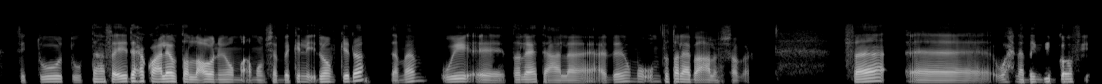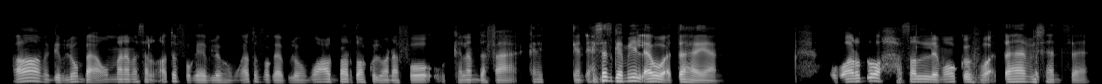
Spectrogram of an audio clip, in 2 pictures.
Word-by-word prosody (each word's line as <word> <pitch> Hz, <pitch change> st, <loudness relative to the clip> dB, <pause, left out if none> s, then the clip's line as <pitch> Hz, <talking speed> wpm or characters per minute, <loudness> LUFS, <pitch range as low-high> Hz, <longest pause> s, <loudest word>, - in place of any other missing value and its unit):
في -, -, -27 dB
التوت 130 Hz, +2 st, -3 dB
وبتاع." 125 Hz, +5 st, -4 dB
فإيه 140 Hz, -, +4 dB
ضحكوا 150 Hz, -3 st, +4 dB
عليّا 135 Hz, +2 st, +8 dB
وطلعوني، 120 Hz, -3 st, +4 dB
هُم 110 Hz, -1 st, -3 dB
قاموا 105 Hz, 0 st, -4 dB
مشبكين 105 Hz, +5 st, -4 dB
لي -, -, -2 dB
إيدهم 130 Hz, 0 st, +1 dB
كده، 175 Hz, +9 st, +2 dB, 0.2 s
تمام، 140 Hz, -, -3 dB
وآآ، 115 Hz, -6 st, 0 dB
طلعت 115 Hz, +2 st, +1 dB
على 100 Hz, -1 st, -1 dB, 0.3 s
أيديهم 130 Hz, +8 st, -3 dB
وقمت 130 Hz, +1 st, -7 dB
طالع 125 Hz, -2 st, +3 dB
بقى 115 Hz, -, +1 dB
على 105 Hz, -, -2 dB
الشجرة، -, -, -10 dB, 0.9 s
فآآ، 100 Hz, -, +1 dB
وإحنا 115 Hz, +1 st, -4 dB
بنجيب 120 Hz, +3 st, -4 dB
جوافة 125 Hz, 0 st, -1 dB, 0.3 s
آه، 150 Hz, +1 st, +4 dB
بنجيب 110 Hz, -4 st, -7 dB
لهم 125 Hz, +2 st, -4 dB
بقى، 120 Hz, -, +2 dB
أقوم 115 Hz, +1 st, -5 dB
أنا 115 Hz, 0 st, +1 dB
مثلًا 120 Hz, +2 st, -6 dB
قاطف 145 Hz, -, -6 dB
وجايب 100 Hz, -2 st, -4 dB
لهم، 100 Hz, -2 st, -7 dB
قاطف 110 Hz, +2 st, -7 dB
وجايب 100 Hz, -2 st, -4 dB
لهم، 100 Hz, 0 st, -7 dB
وأقعد 120 Hz, 0 st, 0 dB
برضه 120 Hz, -1 st, +1 dB
أكل 110 Hz, -2 st, -7 dB
وأنا 100 Hz, -2 st, -2 dB
فوق 105 Hz, +3 st, 0 dB
والكلام 105 Hz, +1 st, -7 dB
ده، 100 Hz, -, -3 dB
فكانت 105 Hz, +3 st, -5 dB, 0.2 s
كان 100 Hz, -, -5 dB
إحساس 180 Hz, -2 st, +3 dB
جميل 155 Hz, +2 st, +4 dB
أوي 140 Hz, 0 st, +8 dB
وقتها 115 Hz, -4 st, +4 dB
يعني. 90 Hz, -3 st, -1 dB, 1.0 s
وبرضه 145 Hz, +5 st, +4 dB
حصل 125 Hz, -2 st, -1 dB
لي 115 Hz, -, +4 dB
موقف 115 Hz, -1 st, -1 dB
وقتها 125 Hz, +5 st, +2 dB
مش 115 Hz, -2 st, -7 dB
هانساه. 105 Hz, -2 st, -7 dB
115 Hz, 165 wpm, -24 LUFS, 105-130 Hz, 1.0 s, عليّا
